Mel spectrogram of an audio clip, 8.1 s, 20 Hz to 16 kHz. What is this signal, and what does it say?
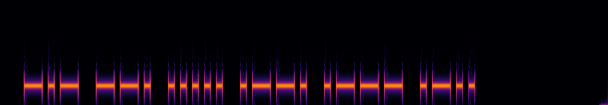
Morse code, heard as a keyed tone, about 15 wpm, 700 Hz. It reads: KG5PJL
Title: Speed Racing - USA 2x3 Call Signs 15wpm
